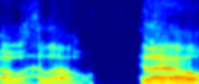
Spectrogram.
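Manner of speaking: sultry, husky tone. Reading out a chat greeting, the speaker says it sultry. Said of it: "You can assume I said that in a sultry voice".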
